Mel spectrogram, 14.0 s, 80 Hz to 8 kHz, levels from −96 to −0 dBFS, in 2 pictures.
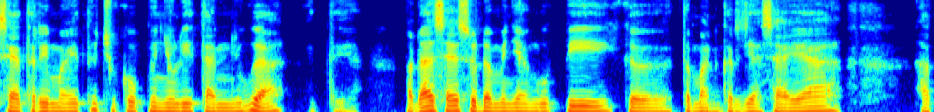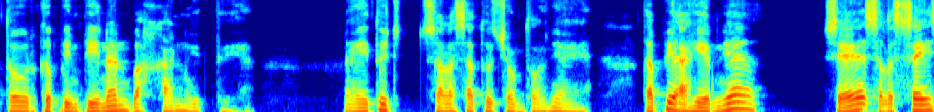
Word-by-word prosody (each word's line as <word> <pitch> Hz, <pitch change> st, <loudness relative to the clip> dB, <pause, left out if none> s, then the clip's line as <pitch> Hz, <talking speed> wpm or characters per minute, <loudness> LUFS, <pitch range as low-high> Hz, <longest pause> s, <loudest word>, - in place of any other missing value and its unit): saya 115 Hz, -4 st, +2 dB
terima 110 Hz, -3 st, 0 dB
itu 110 Hz, +9 st, -5 dB, 0.2 s
cukup 120 Hz, -1 st, -5 dB
menyulitkan 110 Hz, -1 st, 0 dB
juga, 130 Hz, +1 st, +1 dB, 0.2 s
gitu 115 Hz, 0 st, -16 dB
ya. -, -, -24 dB, 0.4 s
Padahal 115 Hz, +5 st, +4 dB
saya 130 Hz, +1 st, +4 dB
sudah 115 Hz, -3 st, +3 dB
menyanggupi 110 Hz, +4 st, -1 dB
ke 105 Hz, 0 st, -2 dB
teman 105 Hz, -1 st, -4 dB
kerja 105 Hz, -1 st, -4 dB
saya 115 Hz, +6 st, 0 dB, 0.6 s
atur 120 Hz, +2 st, -1 dB
ke -, -, +3 dB
pimpinan 115 Hz, +5 st, +2 dB
bahkan 120 Hz, +4 st, -4 dB
gitu 110 Hz, +5 st, -13 dB
ya. 110 Hz, -, -19 dB, 0.7 s
Nah, 105 Hz, -, -3 dB
itu 105 Hz, +8 st, +1 dB
c -, -, -11 dB
salah 105 Hz, -4 st, 0 dB
satu 115 Hz, -, -1 dB
contohnya 110 Hz, 0 st, -4 dB
ya, 105 Hz, -1 st, -9 dB, 0.4 s
tapi -, -, +4 dB
akhirnya 135 Hz, +10 st, +4 dB, 0.5 s
saya 130 Hz, +7 st, +5 dB
selesai 145 Hz, +9 st, +4 dB
110 Hz, 140 wpm, -23 LUFS, 105-125 Hz, 0.7 s, saya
